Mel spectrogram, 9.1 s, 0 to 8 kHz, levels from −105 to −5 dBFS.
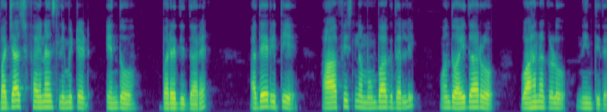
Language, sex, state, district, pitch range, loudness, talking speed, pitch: Kannada, male, Karnataka, Mysore, 130-150 Hz, -24 LUFS, 100 wpm, 140 Hz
